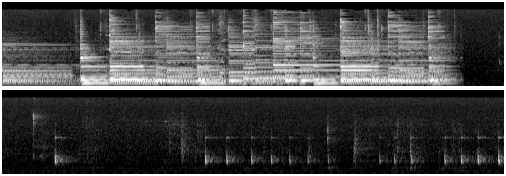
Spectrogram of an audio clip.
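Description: Strummed acoustic guitar music that cuts off suddenly about halfway through, followed by a run of faint, quick, evenly spaced clicks.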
